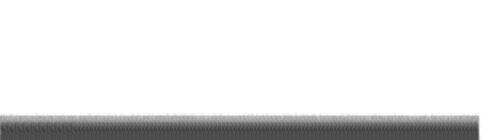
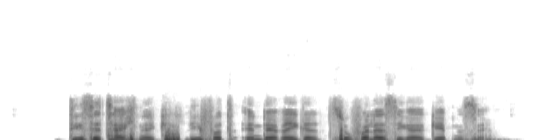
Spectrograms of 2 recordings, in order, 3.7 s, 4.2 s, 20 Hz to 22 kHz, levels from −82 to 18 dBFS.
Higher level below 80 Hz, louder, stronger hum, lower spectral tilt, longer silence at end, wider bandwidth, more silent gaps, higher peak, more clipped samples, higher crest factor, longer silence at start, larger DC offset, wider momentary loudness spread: first, -26 dBFS vs -42 dBFS; first, -7 LUFS vs -20 LUFS; neither; first, -9 dB/octave vs -6.5 dB/octave; second, 0.05 s vs 0.5 s; second, 4 kHz vs 7.4 kHz; neither; about the same, 0 dBFS vs -2 dBFS; neither; second, 6 dB vs 18 dB; second, 0 s vs 0.5 s; first, 10% vs under 0.1%; second, 0 LU vs 9 LU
